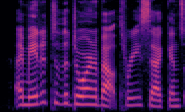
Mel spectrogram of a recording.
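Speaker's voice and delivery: normal talking voice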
